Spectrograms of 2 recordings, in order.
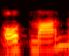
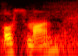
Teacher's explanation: And originally in Arabic, it's Othman, which is with a TH sound. But Turkish people can't pronounce TH, so they say S instead. · Shown in: second take · So his name was Osman.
